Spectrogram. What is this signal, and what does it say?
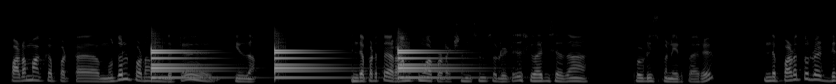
Clock strike, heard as a bell, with speech in Tamil. 3. Three o'clock.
